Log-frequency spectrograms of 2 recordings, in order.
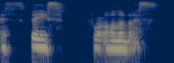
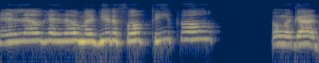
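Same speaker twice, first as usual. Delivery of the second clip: tearful, crying, pitched up high; 9 semitones higher, 6 dB louder than usual. Host greeting the audience at the very start of the show: tearful. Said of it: "that's not how you're supposed to start a show crying".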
